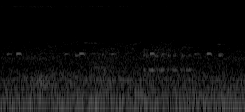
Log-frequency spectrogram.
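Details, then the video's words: Common midwife toads call by day on the Schaelsberg near Valkenburg, South Limburg, Netherlands, unusually, as they mostly call on warm evenings after dark; short, pure, bell-like piping notes, several callers answering one another. "Roepende vroedmeesterpadden op de Schaelsberg bij Valkenburg"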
